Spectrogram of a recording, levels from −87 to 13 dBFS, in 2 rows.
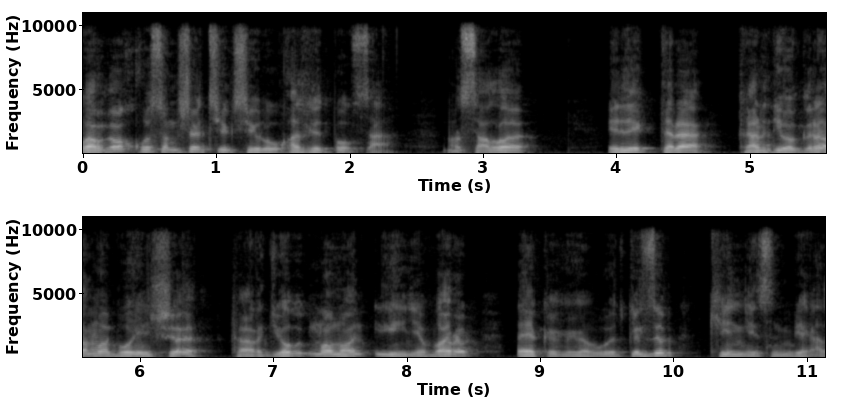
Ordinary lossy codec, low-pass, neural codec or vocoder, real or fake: none; 9.9 kHz; codec, 24 kHz, 1.5 kbps, HILCodec; fake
